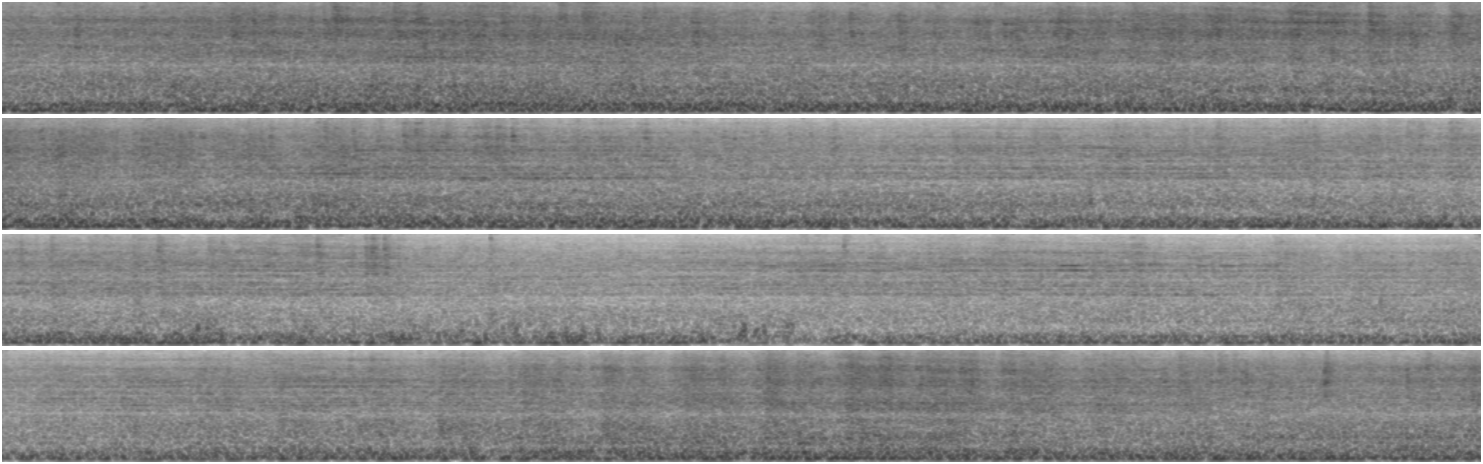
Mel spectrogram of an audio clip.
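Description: Freight cars of a manifest train (autoracks, flatcars and boxcars) rolling past close by: a loud, steady rumble of steel wheels on the rails that dips briefly about two-thirds through.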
